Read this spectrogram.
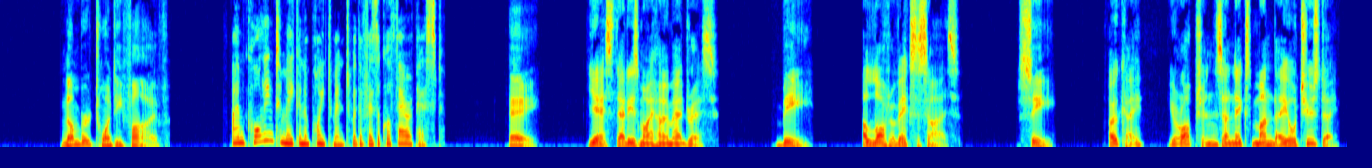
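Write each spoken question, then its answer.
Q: I'm calling to make an appointment with a physical therapist.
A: C: Okay, your options are next Monday or Tuesday.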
